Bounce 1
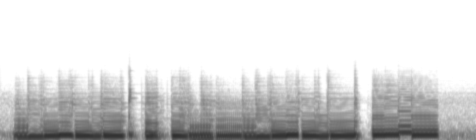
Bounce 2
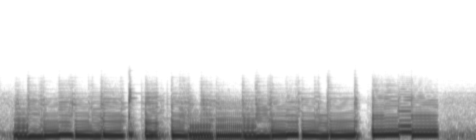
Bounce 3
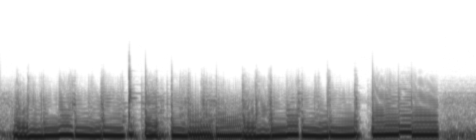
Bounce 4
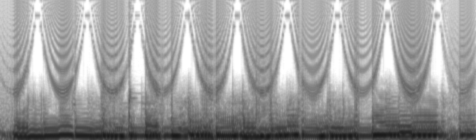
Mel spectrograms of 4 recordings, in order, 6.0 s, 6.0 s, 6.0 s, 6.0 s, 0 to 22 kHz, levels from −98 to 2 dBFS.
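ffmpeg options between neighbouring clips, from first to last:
ffmpeg -i in.wav -af "lowpass=1400,acompressor=threshold=-26dB:ratio=6,volume=9dB" out.wav
ffmpeg -i in.wav -filter_complex "[0:a]asplit=2[link_01][link_02];[link_02]alimiter=limit=-20.5dB:level=0:latency=1:release=81,volume=1.5dB[link_03];[link_01][link_03]amix=inputs=2:normalize=0,asoftclip=type=tanh:threshold=-16.5dB,volume=8.5dB" out.wav
ffmpeg -i in.wav -filter_complex "[0:a]asplit=2[link_01][link_02];[link_02]aecho=0:1:1090:0.531[link_03];[link_01][link_03]amix=inputs=2:normalize=0,acrusher=samples=15:mix=1:aa=0.000001:lfo=1:lforange=24:lforate=1.6,volume=-2.5dB" out.wav

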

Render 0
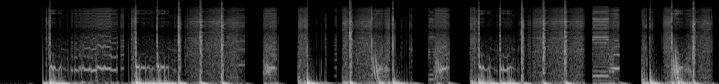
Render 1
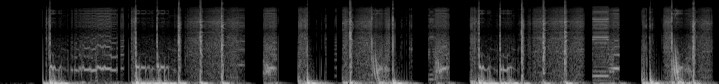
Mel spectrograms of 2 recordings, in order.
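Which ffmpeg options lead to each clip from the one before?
ffmpeg -i in.wav -af "bandreject=frequency=50:width_type=h:width=6,bandreject=frequency=100:width_type=h:width=6,bandreject=frequency=150:width_type=h:width=6" out.wav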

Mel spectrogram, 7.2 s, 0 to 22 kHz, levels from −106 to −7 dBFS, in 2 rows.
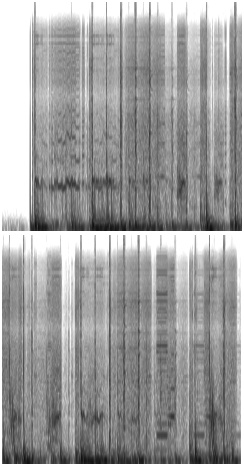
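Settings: ffmpeg -i in.wav -filter_complex "[0:a]asplit=2[link_01][link_02];[link_02]adelay=551,lowpass=frequency=2200:poles=1,volume=-7.5dB,asplit=2[link_03][link_04];[link_04]adelay=551,lowpass=frequency=2200:poles=1,volume=0.25,asplit=2[link_05][link_06];[link_06]adelay=551,lowpass=frequency=2200:poles=1,volume=0.25[link_07];[link_01][link_03][link_05][link_07]amix=inputs=4:normalize=0,volume=-1dB" out.wav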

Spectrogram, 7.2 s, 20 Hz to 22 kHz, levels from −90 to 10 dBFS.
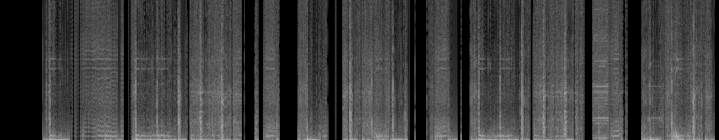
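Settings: ffmpeg -i in.wav -af "aeval=exprs='val(0)*gte(abs(val(0)),0.0398)':channel_layout=same" out.wav

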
